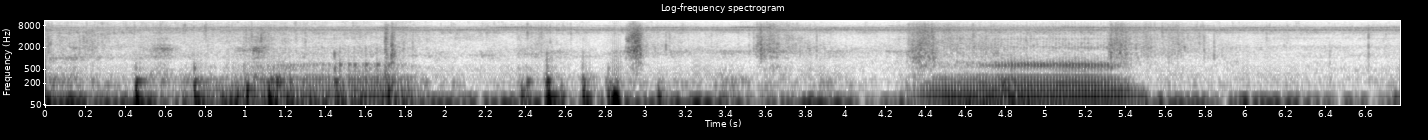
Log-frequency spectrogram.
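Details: Low, rough, rattling snores in two bouts, the second a sustained buzzing snore, from a person asleep at night during an island fishing-camping trip in the Andamans, over steady outdoor insect hiss; snoring.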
